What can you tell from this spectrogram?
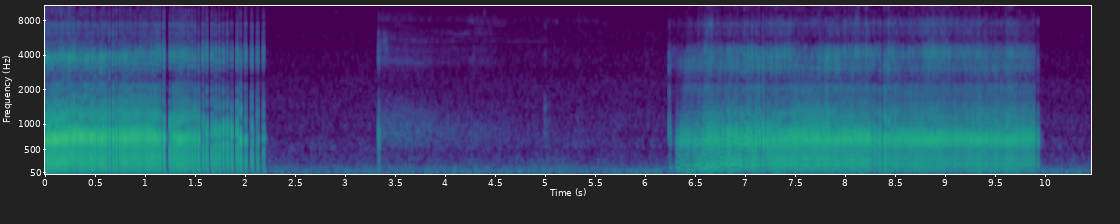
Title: Pekingese snoring loudly いびきがうるさいペキニーズ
